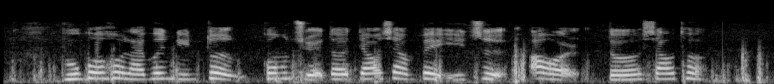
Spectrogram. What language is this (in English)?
Chinese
